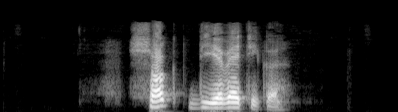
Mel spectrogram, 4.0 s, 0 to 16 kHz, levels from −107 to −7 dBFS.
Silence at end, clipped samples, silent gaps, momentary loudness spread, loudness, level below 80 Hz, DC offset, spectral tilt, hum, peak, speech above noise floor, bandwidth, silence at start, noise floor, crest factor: 1.2 s; under 0.1%; none; 16 LU; -15 LUFS; -64 dBFS; under 0.1%; -7 dB/octave; none; -2 dBFS; 62 dB; 7.2 kHz; 1.4 s; -78 dBFS; 18 dB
